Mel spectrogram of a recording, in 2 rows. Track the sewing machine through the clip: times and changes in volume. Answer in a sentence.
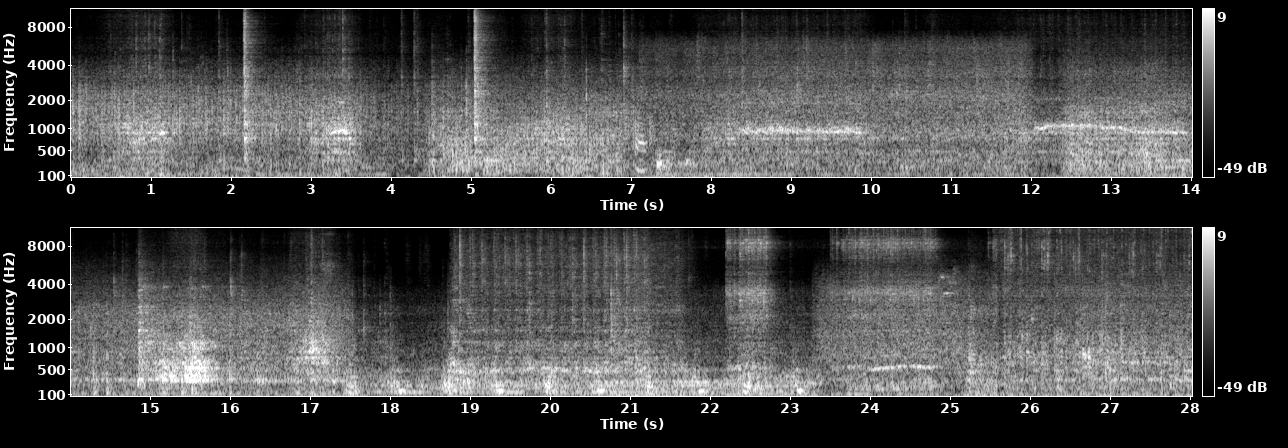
You can hear the sewing machine from 0.0 to 27.9 s, at a steady volume.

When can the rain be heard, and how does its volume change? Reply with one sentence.
You can hear the rain from 0.0 to 27.9 s, at a steady volume.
